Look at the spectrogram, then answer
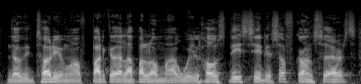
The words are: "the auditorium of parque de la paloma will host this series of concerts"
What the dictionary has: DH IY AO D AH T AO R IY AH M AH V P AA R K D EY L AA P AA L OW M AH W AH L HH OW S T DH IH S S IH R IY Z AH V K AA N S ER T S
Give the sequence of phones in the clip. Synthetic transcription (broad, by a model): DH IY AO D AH T AO R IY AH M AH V P AA R K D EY L AA P AA L OW M AH W AH L HH OW S T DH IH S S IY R IY S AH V K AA N S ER T S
